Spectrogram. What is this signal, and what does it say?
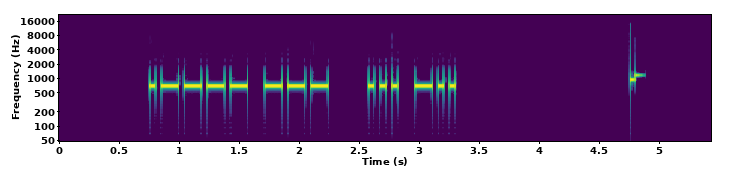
Morse code, heard as a keyed tone, about 25 wpm, 700 Hz. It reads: 1O SD
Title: Winter Field Day Exchanges Encore 25wpm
